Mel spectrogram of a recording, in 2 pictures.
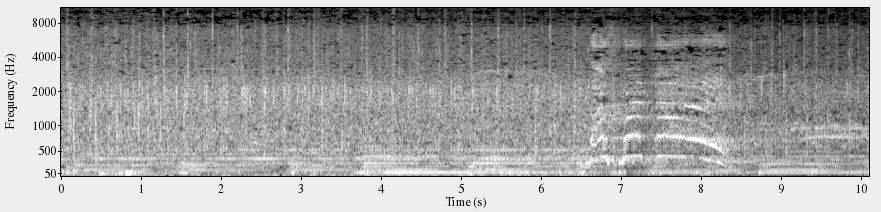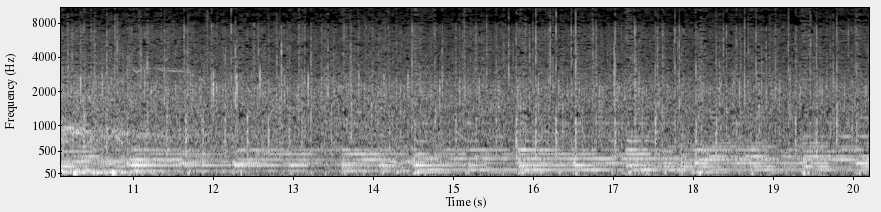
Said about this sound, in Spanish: Y como confirmación de aquello, de ese deseo, vamos a darle un fortísimo aplauso a él y a ella, mi estimado Dios.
